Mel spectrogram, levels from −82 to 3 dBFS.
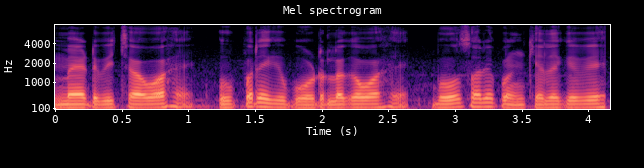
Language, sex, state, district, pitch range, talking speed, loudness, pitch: Hindi, male, Uttar Pradesh, Saharanpur, 115-125 Hz, 215 wpm, -16 LUFS, 120 Hz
